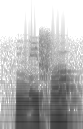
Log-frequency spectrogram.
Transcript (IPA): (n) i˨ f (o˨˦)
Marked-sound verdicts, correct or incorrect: correct, correct

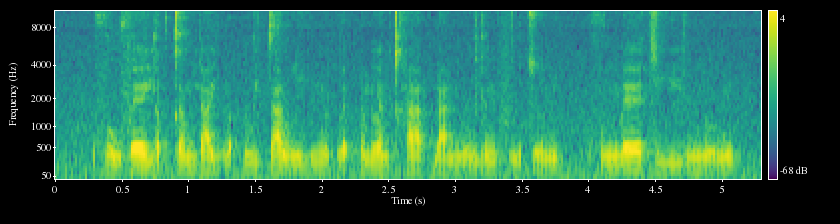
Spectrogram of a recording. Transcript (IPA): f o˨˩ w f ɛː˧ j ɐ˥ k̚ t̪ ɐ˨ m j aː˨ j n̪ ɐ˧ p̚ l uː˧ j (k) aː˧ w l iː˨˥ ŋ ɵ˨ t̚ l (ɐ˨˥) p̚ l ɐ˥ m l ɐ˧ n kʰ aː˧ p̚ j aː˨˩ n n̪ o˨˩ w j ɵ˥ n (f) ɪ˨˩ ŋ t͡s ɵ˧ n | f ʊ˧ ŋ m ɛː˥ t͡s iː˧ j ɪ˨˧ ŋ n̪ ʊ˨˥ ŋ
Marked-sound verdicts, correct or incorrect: incorrect, correct, correct

